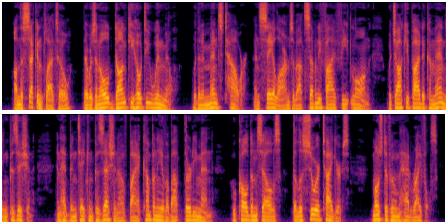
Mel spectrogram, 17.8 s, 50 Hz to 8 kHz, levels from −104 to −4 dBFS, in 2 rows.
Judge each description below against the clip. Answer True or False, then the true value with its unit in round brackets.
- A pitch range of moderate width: True (3.8 semitones)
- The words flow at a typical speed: True (180 wpm)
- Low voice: True (105 Hz)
